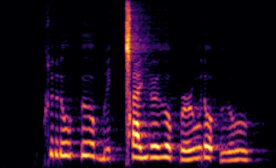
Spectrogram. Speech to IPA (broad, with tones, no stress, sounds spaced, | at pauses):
k r u˦ ʔ ɯ˦˨ ʊ̯ b e˦ ǀ æ˦ j ø˦ ð o˨ p ɹ u˦ ɾ o˨ ʔ ð u˦˨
